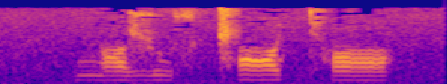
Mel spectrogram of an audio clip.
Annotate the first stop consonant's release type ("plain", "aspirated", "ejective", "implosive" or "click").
click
